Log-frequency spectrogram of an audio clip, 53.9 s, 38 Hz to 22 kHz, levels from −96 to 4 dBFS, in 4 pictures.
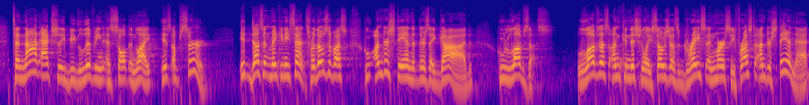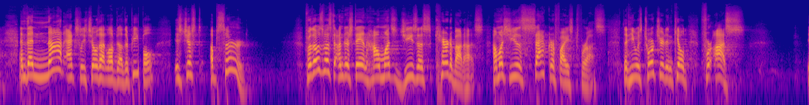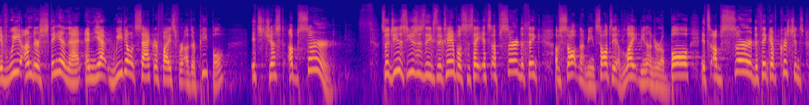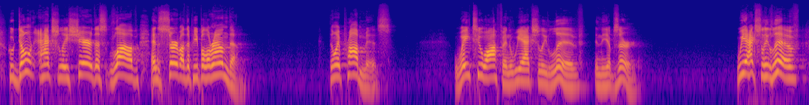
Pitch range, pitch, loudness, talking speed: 185-235 Hz, 210 Hz, -23 LUFS, 170 wpm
